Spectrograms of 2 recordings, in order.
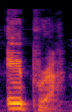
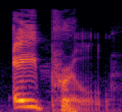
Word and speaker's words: April: And it is not Apra or Apru. It's April. That is how you say it right.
